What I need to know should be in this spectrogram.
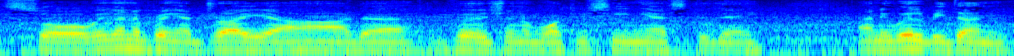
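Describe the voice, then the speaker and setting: Speaking in a monotone, flat voice at medium pitch, a man moves at a fairly quick pace. Audible room echo and noticeable background noise surround him. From Wales. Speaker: professional bodybuilder. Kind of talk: video diary. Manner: hesitant, many fillers.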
